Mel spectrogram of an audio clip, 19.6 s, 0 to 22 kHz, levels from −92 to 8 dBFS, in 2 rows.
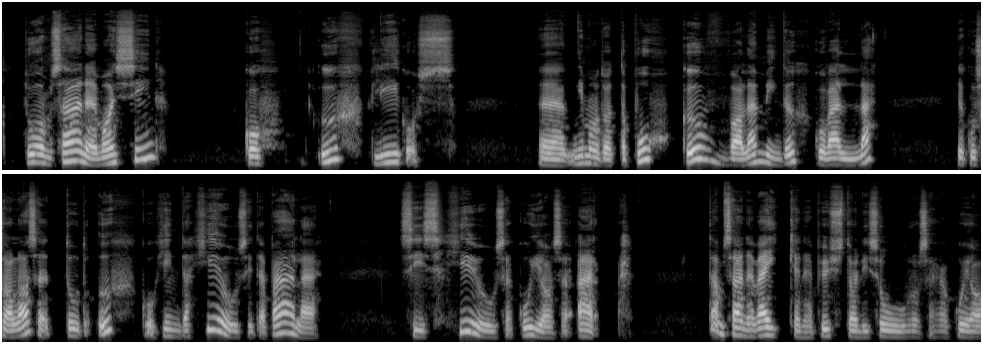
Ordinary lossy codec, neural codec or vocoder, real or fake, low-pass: none; none; real; 19.8 kHz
